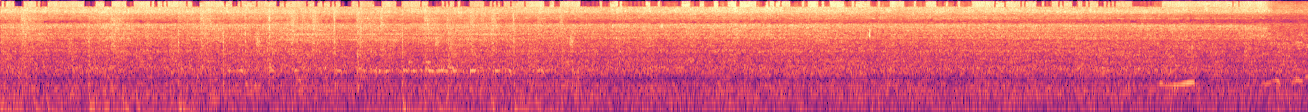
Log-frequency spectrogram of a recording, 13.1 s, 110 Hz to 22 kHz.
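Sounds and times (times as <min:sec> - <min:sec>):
waterfall rushing: 0:00.0 - 0:12.9
low rumble: 0:03.9 - 0:07.6.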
